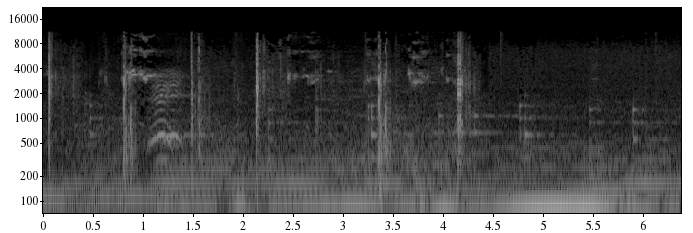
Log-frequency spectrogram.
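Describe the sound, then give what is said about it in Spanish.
A Basque pelota ball smacks against the court wall in sharp, echoing cracks, about six irregularly spaced hits, as men play Basque pelota in a village, with a low murmur of voices and ambient noise underneath. “En el pueblo los hombres juegan a la pelota vasca.”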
